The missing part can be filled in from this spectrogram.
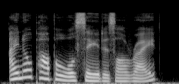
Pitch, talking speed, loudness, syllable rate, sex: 195 Hz, 300 wpm, -15 LUFS, 6.7 syllables/s, female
